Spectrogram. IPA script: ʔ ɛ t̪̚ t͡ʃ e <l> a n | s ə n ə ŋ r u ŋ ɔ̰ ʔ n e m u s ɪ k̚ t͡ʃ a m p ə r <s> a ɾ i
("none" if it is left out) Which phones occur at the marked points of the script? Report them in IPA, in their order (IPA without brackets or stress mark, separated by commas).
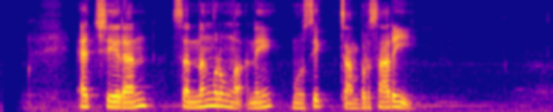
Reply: ɾ, s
